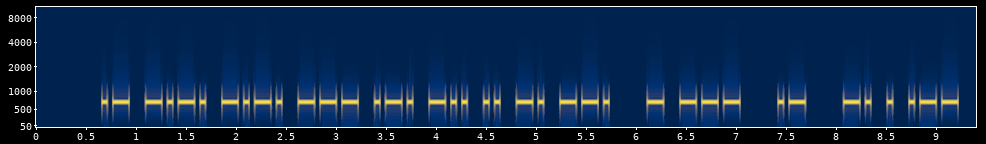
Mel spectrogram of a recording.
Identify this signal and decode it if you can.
Morse code, heard as a keyed tone, about 22 wpm, 700 Hz. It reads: ACCORDING TO A NEW
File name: Sentences with 7-Word Phrases - 22wpm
